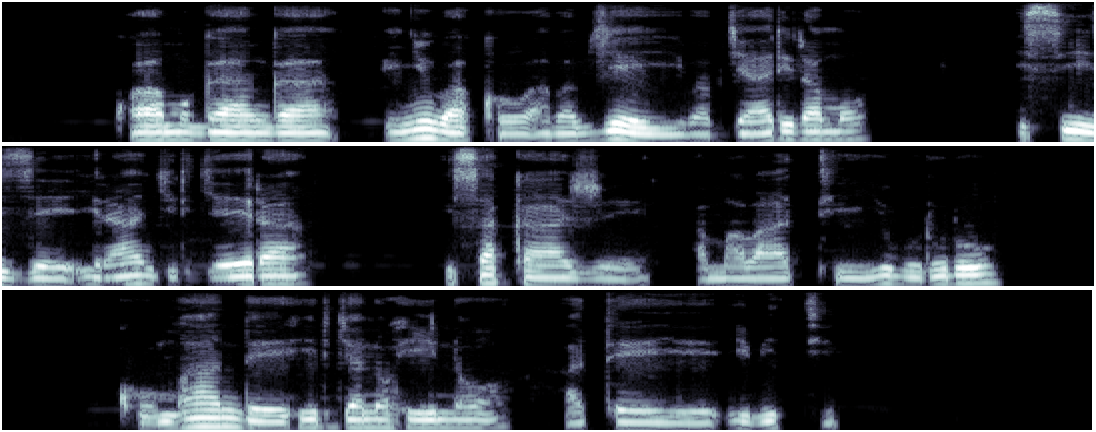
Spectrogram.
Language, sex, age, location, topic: Kinyarwanda, male, 25-35, Kigali, health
